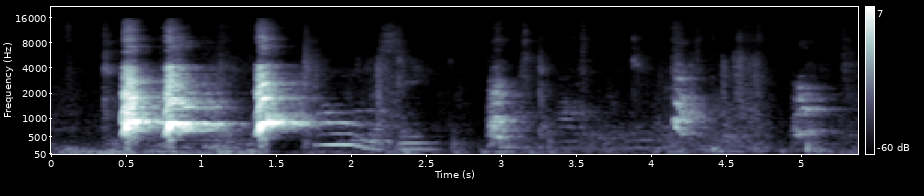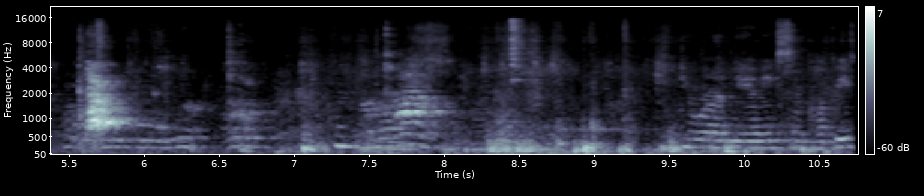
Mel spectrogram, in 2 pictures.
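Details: Cavalier King Charles Spaniel puppies in an indoor home puppy pen, raised within the home: a few sharp, high yips and barks in the first two seconds, then softer whines and murmuring speech-like sounds.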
